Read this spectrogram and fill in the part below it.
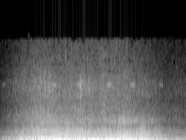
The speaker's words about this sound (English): the last home visit I noticed that that um, there was a lot of bees coming out from the, the front of the house.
